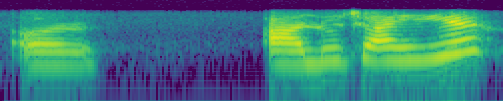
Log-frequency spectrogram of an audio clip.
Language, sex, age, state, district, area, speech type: Urdu, female, 45-60, Delhi, Central Delhi, rural, conversation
